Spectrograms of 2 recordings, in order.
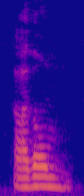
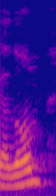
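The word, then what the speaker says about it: אדום: le llamó que don saben cómo se dice rojo en hebreo a ver nestlé a don rojo enebro se dice a don de sap se le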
